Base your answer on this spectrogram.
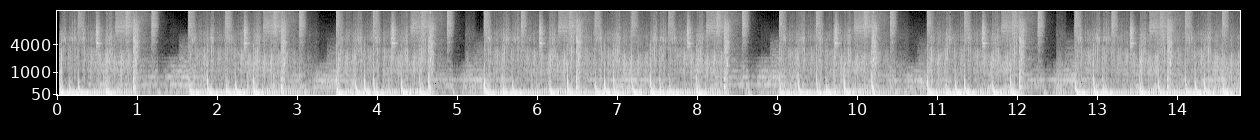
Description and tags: now beat synth 7
These sounds are from a new pack ive started of tracks i've worked on in 2015.
From dubstep to electro swing, full sounds or just synths and beats alone.
Have fun,
Bass, beat, Dance, Dj-Xin, Drum, EDM, Electro-funk, House, loop, Minimal, Sample, swing, Synth, Trippy, Xin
